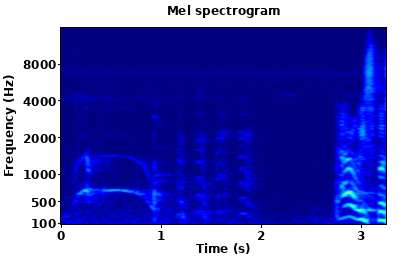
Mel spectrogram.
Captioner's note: person hooting and laughing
